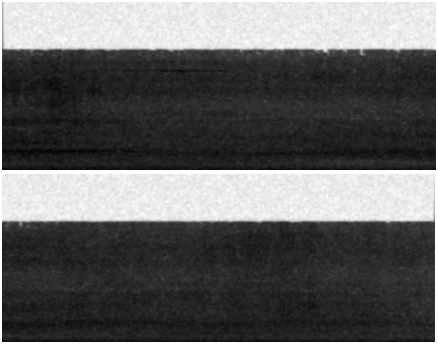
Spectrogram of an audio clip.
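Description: Steady wind noise rumbling on the phone's microphone, mixed with the even noise of road traffic.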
